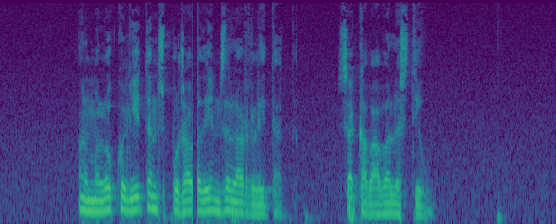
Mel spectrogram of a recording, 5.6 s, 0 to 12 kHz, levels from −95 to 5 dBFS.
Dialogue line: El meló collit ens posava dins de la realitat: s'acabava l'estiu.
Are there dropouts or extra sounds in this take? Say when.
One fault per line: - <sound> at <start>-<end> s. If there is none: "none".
- dropout at 1.9-2.0 s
